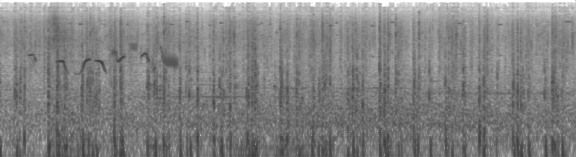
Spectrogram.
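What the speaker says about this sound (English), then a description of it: "I am riding on my horse" Rapid, rhythmic hoofbeats of a galloping horse in the video game Elder Scrolls Online, steady and close, with a few high chirps near the start.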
